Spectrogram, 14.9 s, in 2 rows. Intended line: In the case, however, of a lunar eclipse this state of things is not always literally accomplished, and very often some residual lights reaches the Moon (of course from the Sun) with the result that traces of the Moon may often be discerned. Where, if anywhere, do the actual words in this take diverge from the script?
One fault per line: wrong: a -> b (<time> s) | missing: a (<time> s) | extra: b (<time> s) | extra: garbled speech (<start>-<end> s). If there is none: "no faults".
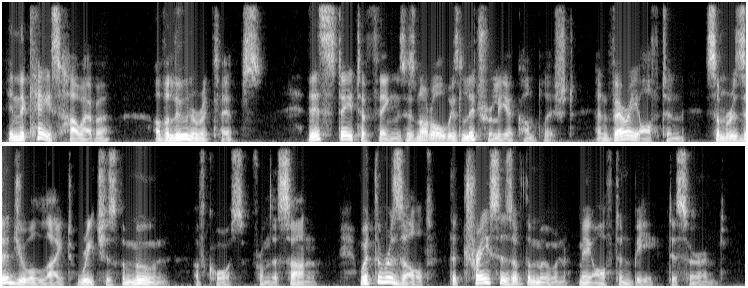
wrong: lights -> light (7.8 s)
